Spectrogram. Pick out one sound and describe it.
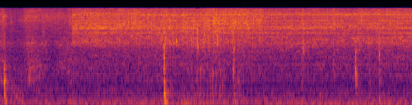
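Water pours and splashes into a metal strainer.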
